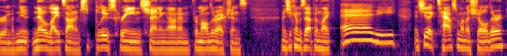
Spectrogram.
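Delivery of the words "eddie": drawn-out, high-pitched name call; high singled-out call. Acted. Worker coming up behind her absorbed boss, high coaxing call. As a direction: coax him to notice you. Calling him again up close.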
